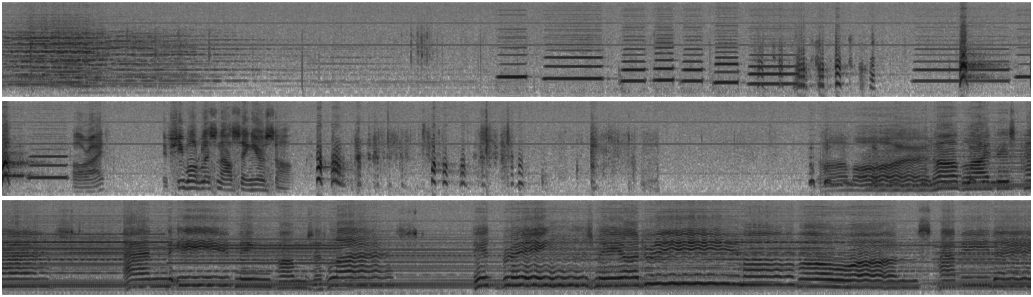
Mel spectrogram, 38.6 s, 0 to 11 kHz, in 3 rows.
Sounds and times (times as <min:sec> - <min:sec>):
Music: 0:00.0 - 0:05.5, 0:06.2 - 0:10.1, 0:11.4 - 0:13.9, 0:23.8 - 0:38.5
Bow-wow: 0:12.0 - 0:13.2
Speech: 0:13.8 - 0:14.2, 0:14.9 - 0:16.5.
